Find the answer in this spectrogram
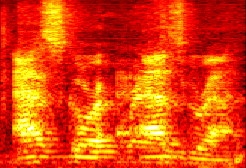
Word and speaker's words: Asgurath: Asgurath. Asgurath. It's for Gorath and Gyrath. Gorath. Like with AS, not AZ, but Asgurath.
